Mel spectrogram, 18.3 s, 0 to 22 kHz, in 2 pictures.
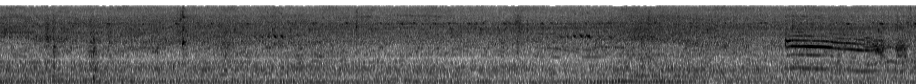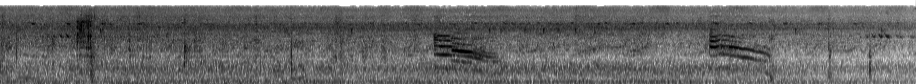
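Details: A stray brown tabby kitten calls in greeting near its calico mother during August 2018 summer heat of 35°C. Short, sharp, falling high-pitched meows come three times, spaced several seconds apart, over steady outdoor background noise.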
